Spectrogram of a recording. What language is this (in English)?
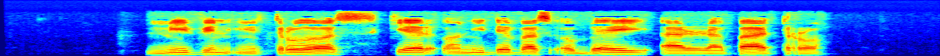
Esperanto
